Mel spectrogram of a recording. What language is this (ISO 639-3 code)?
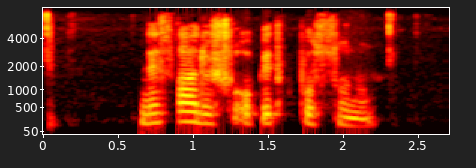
ces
